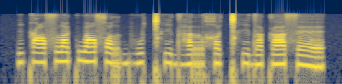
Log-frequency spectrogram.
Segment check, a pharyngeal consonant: present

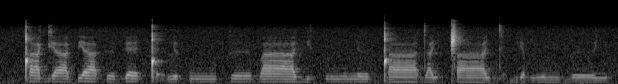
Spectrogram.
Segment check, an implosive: present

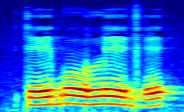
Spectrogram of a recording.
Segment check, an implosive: absent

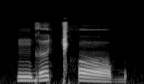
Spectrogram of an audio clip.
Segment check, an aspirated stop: present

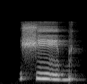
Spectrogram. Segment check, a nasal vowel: absent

